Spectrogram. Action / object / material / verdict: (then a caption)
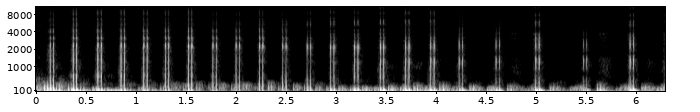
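scrape / plastic fine-tooth comb scraped with a wooden spatula / plastic / none. A wooden spatula scrapes across the fine teeth of a dark blue plastic comb, making a quick series of short, dry clicks at about four per second. Each click has a bright, high edge over a steady low rumble, and the pace slows and loosens slightly toward the end.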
